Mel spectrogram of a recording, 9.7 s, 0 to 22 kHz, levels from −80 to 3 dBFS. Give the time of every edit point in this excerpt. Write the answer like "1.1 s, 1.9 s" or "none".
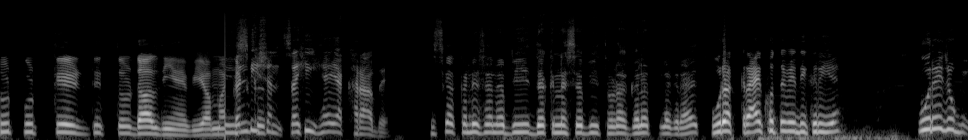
2.2 s, 7.0 s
